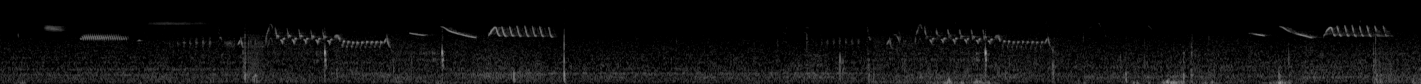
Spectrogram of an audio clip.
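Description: A songbird singing the same song twice, each a string of quick high trills and short falling whistles.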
